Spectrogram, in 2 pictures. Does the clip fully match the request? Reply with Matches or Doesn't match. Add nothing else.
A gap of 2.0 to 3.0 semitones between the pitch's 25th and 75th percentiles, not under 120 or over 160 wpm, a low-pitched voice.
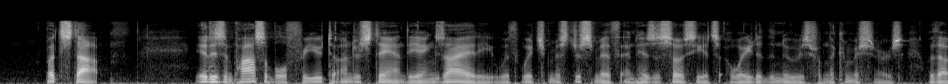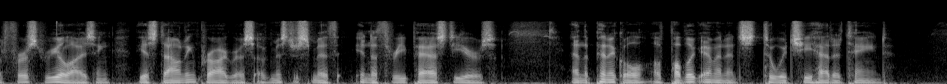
Matches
